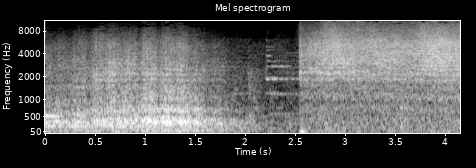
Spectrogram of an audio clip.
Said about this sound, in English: There goes the safety valve. These were hand-fired locomotives.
